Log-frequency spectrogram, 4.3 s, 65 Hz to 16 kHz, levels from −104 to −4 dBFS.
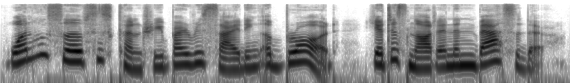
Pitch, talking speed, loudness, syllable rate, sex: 230 Hz, 180 wpm, -19 LUFS, 5.7 syllables/s, female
